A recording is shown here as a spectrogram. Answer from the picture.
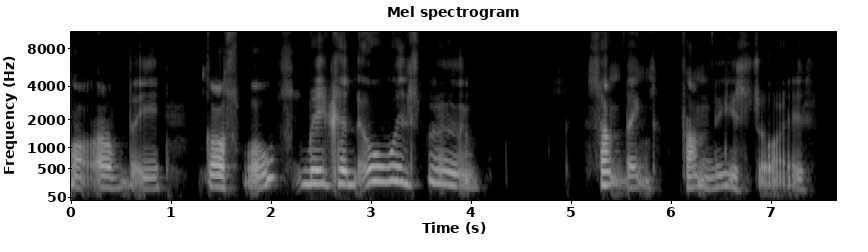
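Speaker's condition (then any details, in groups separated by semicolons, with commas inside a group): Cerebral palsy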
